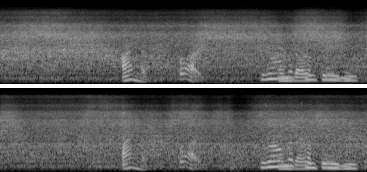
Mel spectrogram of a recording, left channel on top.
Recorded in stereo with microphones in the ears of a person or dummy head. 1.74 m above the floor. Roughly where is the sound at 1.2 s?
Centre.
